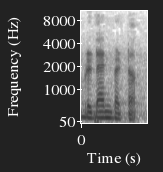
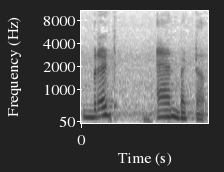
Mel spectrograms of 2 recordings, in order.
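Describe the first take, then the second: First: The phrase is said fast with 'and' reduced. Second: The word 'and' is said fully and separately. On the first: The speaker calls it right. "നമ്മൾ സ്പീഡിൽ പറഞ്ഞു പോകുമ്പോൾ" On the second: The speaker calls it wrong. "എന്ന് നമ്മൾ ഒരിക്കലും പറയത്തില്ല"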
